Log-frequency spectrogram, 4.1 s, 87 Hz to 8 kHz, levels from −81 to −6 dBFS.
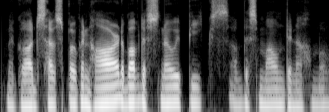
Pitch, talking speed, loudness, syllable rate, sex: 110 Hz, 190 wpm, -18 LUFS, 5.0 syllables/s, male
